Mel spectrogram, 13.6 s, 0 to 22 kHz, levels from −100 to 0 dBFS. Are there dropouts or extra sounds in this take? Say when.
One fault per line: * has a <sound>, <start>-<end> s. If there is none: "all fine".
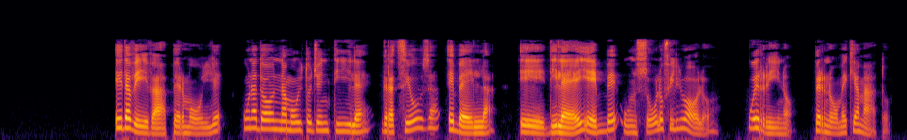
all fine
